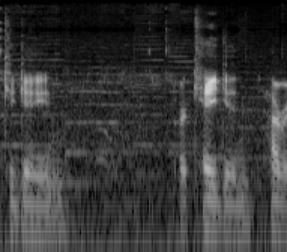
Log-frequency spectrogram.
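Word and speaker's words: Kagain: So I do like Kagane, or Kagan, however it's pronounced in the first game. So I think I've always called him Kagane, but his name is actually pronounced Kagan.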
